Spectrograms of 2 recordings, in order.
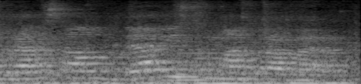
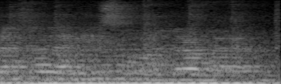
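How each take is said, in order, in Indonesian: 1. Diucapkan dengan nada hidup dan bervariasi. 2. Diucapkan dengan nada datar dan biasa. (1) "itu beda" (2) "dengan nada biasa saja"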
